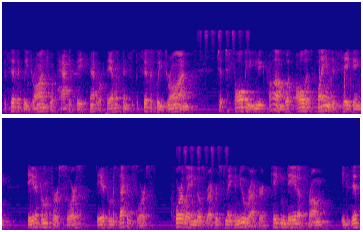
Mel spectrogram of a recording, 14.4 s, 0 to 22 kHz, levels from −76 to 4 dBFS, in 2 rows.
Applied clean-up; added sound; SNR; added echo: none; Rattle (instrument); 19 dB; none.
